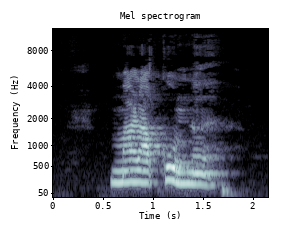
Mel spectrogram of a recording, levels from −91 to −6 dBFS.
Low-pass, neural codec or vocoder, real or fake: 10.8 kHz; none; real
